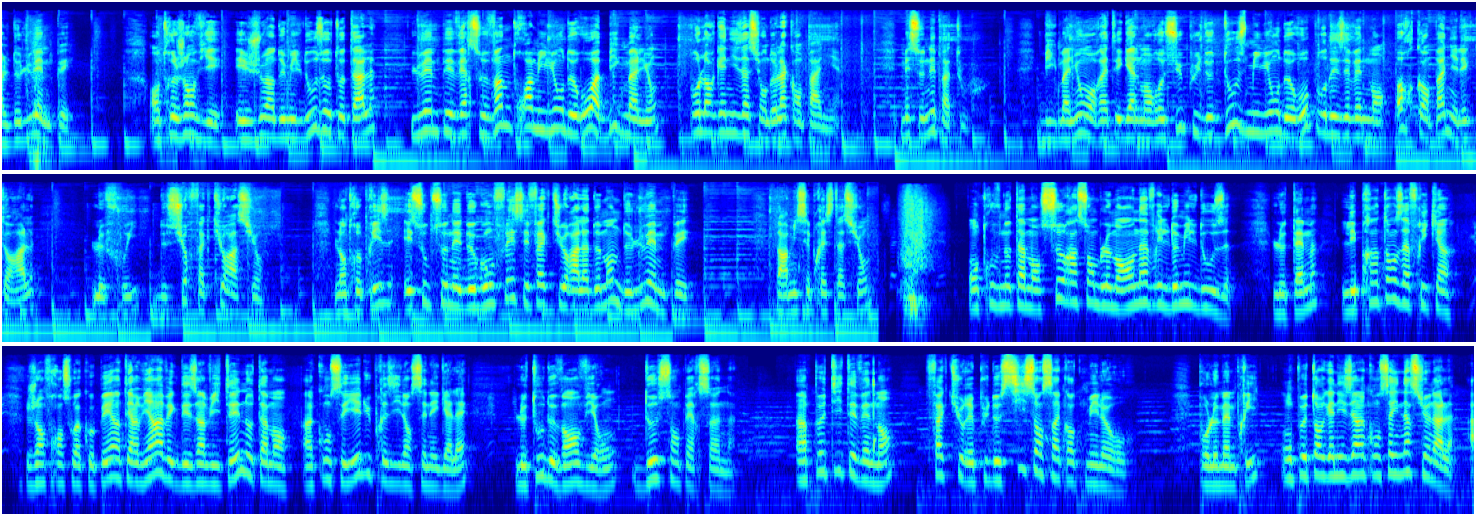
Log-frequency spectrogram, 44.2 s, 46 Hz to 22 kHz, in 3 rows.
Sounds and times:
Speech: 0:00.0 - 0:00.8, 0:01.5 - 0:17.5, 0:18.1 - 0:21.7, 0:22.4 - 0:40.8, 0:41.5 - 0:44.2
Music: 0:00.0 - 0:23.6, 0:29.0 - 0:44.2.

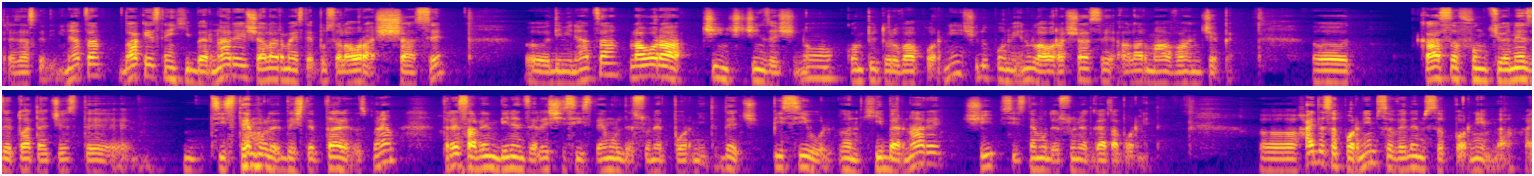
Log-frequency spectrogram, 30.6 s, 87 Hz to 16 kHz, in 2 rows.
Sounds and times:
Speech: 0:00.0 - 0:04.5, 0:05.2 - 0:12.4, 0:13.1 - 0:13.6, 0:14.2 - 0:26.9, 0:27.9 - 0:30.6.

